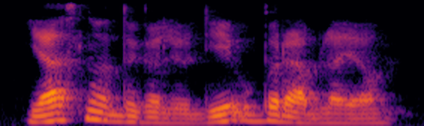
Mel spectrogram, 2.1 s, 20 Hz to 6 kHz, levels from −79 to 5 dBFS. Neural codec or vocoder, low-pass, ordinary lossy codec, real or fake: none; 5.4 kHz; none; real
